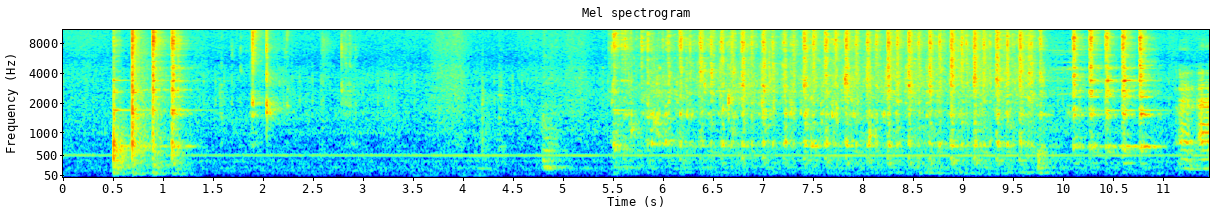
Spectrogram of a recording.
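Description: Milk and an egg whisked together in a bowl, at first a few sharp clinks against the side, then a quick, continuous rattling beat of the whisk that runs to the end, with a steady hum in the background.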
